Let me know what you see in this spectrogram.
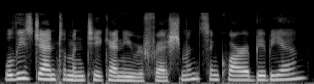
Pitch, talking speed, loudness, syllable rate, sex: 215 Hz, 155 wpm, -18 LUFS, 5.9 syllables/s, female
